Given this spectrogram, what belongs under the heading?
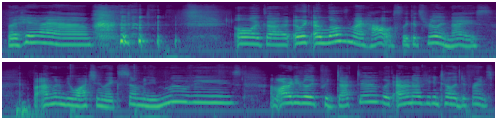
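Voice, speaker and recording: Woman, late thirties, casual vlog chat, laughs often, lots of fillers, mid pitch. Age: 30s. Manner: chatty, laughs often, many "like"s and "um"s. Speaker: vlogger. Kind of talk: casual personal vlog monologue.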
